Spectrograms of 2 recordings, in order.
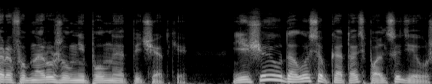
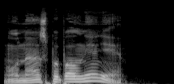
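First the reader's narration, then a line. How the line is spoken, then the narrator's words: Even, level tone. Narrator (Russian): Юрий Васильевич ровным голосом сообщил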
